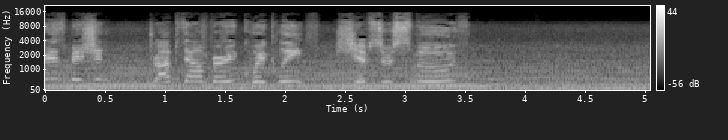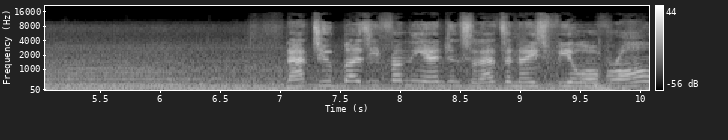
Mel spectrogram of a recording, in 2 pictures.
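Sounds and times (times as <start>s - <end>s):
car engine pulling under throttle: 0.0s - 10.0s
tyre and road noise: 0.0s - 10.0s.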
